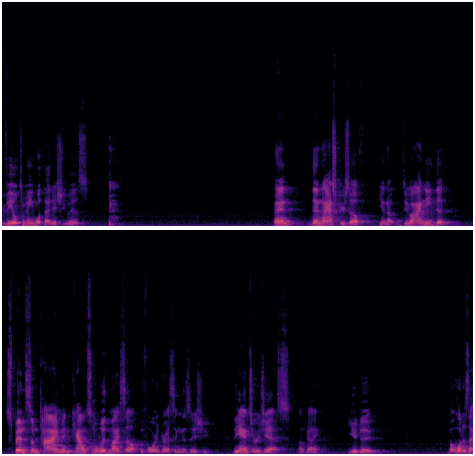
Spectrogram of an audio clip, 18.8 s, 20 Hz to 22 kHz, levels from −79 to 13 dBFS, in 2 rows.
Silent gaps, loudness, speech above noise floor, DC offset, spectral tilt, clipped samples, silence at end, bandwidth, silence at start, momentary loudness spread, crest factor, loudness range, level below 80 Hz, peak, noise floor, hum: none; -31 LUFS; 29 dB; under 0.1%; -4.5 dB/octave; under 0.1%; 0 s; 18 kHz; 0 s; 18 LU; 22 dB; 10 LU; -64 dBFS; -12 dBFS; -60 dBFS; none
